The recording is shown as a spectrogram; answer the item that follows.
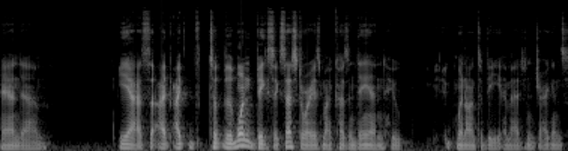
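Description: On a very clean recording with a silent background, a man with an American accent speaks in a very deep, low voice at a moderate pace, using ordinary pitch variation and long, frequent pauses. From US South, Tennessee (near Nashville). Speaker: documentary film editor. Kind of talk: interview.

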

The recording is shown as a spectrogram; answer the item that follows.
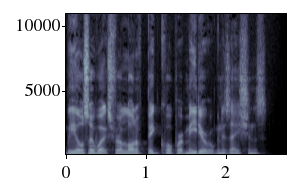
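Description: A man with a British accent, talking at a very fast pace. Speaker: podcast host. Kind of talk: solo political commentary. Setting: home studio with mixer board and microphone. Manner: animated.

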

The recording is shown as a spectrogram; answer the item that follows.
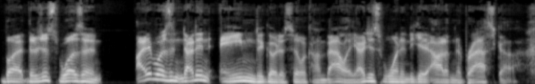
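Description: A man with an American accent and an unremarkable speaking voice talks at a fairly quick pace at a medium pitch, with lively intonation and very even loudness. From US Midwest. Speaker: author and self-publishing coach. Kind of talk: casual interview conversation. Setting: remote call.

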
